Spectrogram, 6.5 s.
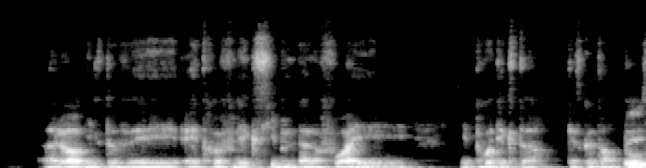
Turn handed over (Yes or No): Yes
